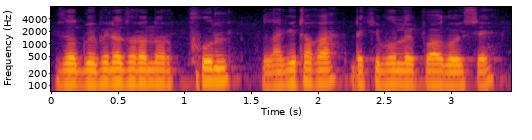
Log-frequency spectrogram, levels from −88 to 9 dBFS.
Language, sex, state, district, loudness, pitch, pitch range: Assamese, male, Assam, Kamrup Metropolitan, -16 LUFS, 120 Hz, 115-125 Hz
